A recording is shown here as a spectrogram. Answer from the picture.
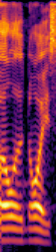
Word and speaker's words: Illinois: 1988, there was a pastor in Chicago, Illinois. His name, Chicago, Illinois. The S is silent, by the way.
